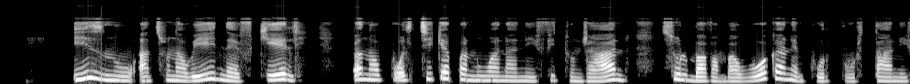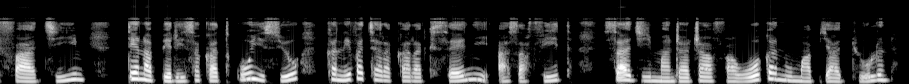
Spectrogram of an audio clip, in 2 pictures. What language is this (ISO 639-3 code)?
mlg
